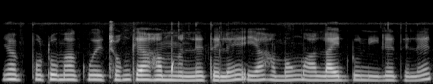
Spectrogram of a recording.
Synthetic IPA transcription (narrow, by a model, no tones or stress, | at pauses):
japoːʈomakuet͡ʃoŋkjaɦɐmɡənlet̪elejaɦɐmaũmalaɪʈ̚biniːlet̪ele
